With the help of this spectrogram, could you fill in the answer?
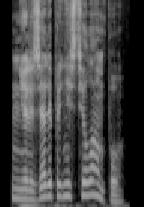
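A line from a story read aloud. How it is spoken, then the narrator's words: Timid question. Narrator (Russian): робко спросил Бильбо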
